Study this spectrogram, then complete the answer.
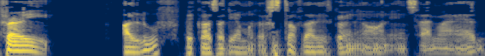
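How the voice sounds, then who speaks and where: A man talks at a moderate pace. His voice carries vocal fry. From Jamaica. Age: 30s. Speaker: podcast host and poet. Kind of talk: personal monologue podcast. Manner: quiet, not very loud; halting, many fillers.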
